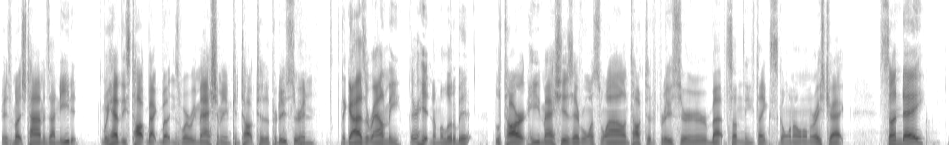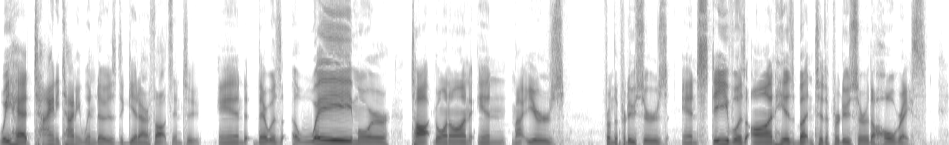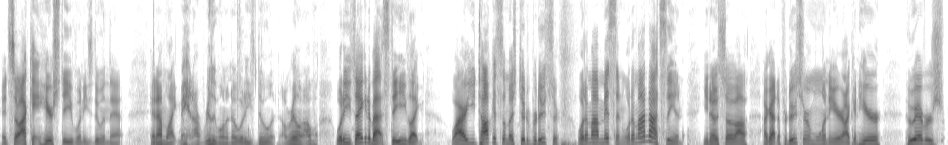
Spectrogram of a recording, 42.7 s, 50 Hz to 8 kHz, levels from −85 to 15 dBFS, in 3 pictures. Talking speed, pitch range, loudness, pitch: 225 wpm, 115-150 Hz, -25 LUFS, 125 Hz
